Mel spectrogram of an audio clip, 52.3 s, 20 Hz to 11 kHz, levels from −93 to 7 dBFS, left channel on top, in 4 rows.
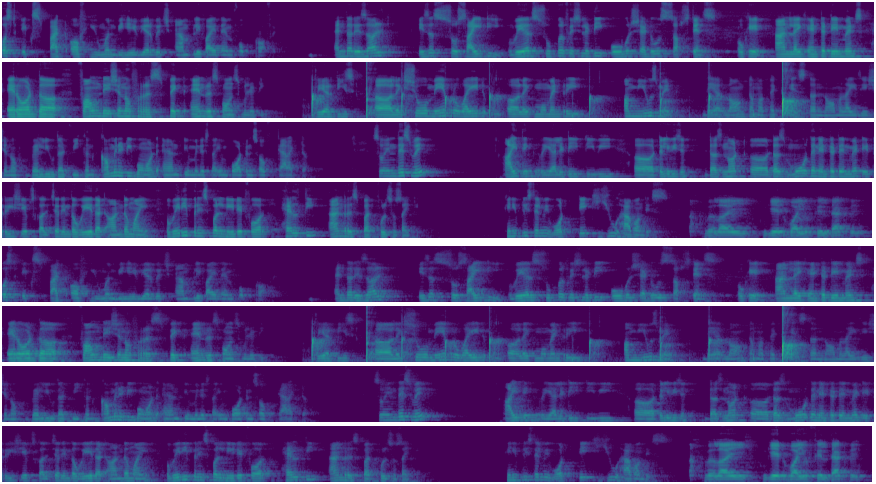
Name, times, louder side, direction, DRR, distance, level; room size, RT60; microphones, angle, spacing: voice 1, 0.0-3.9 5.0-5.8 6.2-17.0 17.7-18.4 18.7-21.8 22.4-23.2 23.6-30.7 31.7-32.6 33.7-36.5 36.8-45.4 46.8-49.2, left 4 dB, 85° left, 10 dB, 1.2 m, -47 dB
sound 1, 17.6-19.9 20.2-20.7 21.2-25.2, left 2 dB, 15° left, 0.8 m, -45 dB
voice 2, 49.5-52.1, right 4 dB, 45° right, 7 dB, 1.3 m, -46 dB
14.0 x 11.5 x 6.9 m, 0.75 s
head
